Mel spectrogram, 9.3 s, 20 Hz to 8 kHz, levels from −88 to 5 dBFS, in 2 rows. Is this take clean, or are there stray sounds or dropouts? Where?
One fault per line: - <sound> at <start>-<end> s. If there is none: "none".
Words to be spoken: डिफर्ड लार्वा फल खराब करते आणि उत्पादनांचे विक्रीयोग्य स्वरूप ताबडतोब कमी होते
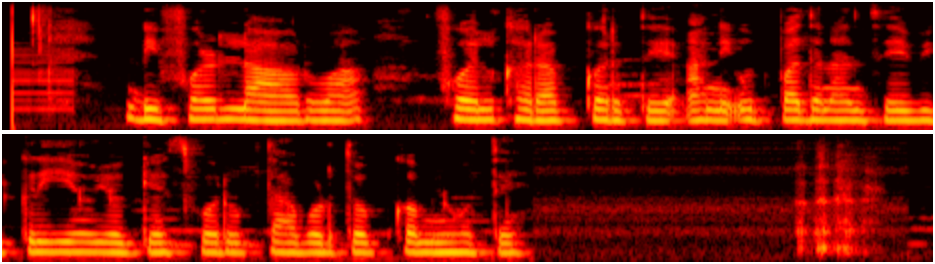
- throat clearing at 8.6-9.1 s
